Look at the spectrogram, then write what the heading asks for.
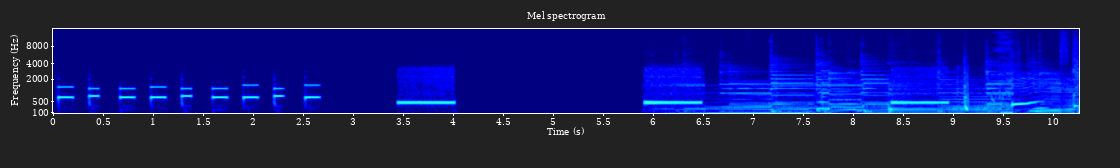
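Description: A telephone number is dialed as a quick run of short touch-tone beeps, followed by a single longer tone. After a silent gap, a dense, loud mix of layered tones and music-like sound fills the rest.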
